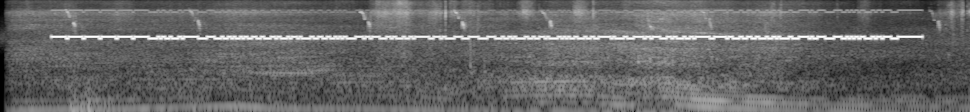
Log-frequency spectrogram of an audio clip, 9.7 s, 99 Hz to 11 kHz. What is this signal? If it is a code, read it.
RTTY (45.45 baud, 170 Hz shift), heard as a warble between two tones, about 2250 Hz centre, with the noise of a residential street. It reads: O DINHEIRO, COMO ELES VEM, VAI EMBORA.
